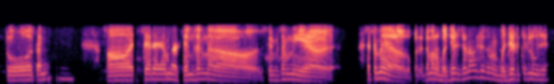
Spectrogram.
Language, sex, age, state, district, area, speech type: Gujarati, male, 18-30, Gujarat, Rajkot, urban, conversation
